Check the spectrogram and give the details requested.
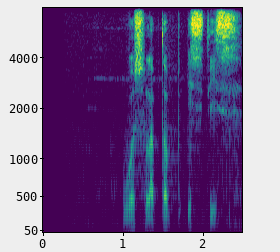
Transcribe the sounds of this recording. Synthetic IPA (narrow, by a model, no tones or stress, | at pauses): wʊslɛp̚t̪ɔpist̪is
